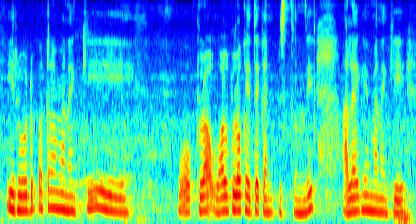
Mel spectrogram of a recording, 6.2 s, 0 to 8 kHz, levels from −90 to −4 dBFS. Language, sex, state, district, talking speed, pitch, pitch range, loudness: Telugu, female, Andhra Pradesh, Visakhapatnam, 295 wpm, 190 Hz, 175-205 Hz, -18 LUFS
